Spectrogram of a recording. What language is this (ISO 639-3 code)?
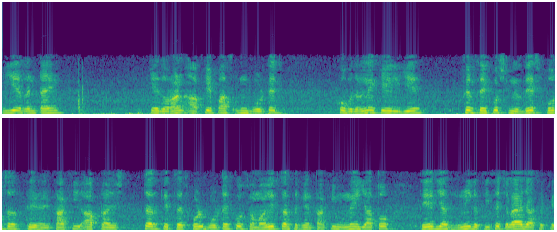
hin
